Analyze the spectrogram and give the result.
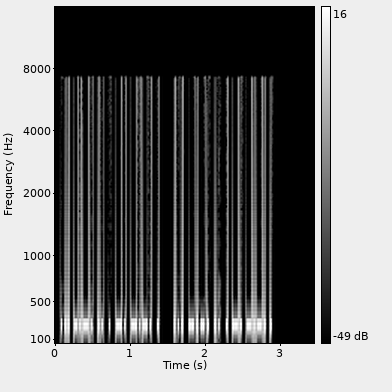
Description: Morse code, heard as a keyed tone, about 51 wpm, 250 Hz. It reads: SCIENCE SCIENCE
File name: morse / morse-training-50WPM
